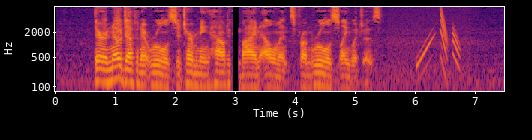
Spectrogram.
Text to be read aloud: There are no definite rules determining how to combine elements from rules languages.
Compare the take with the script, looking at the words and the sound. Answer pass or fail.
fail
